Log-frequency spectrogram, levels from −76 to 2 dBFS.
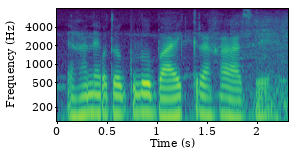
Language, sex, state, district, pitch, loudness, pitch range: Bengali, female, Assam, Hailakandi, 145 Hz, -17 LUFS, 135-155 Hz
